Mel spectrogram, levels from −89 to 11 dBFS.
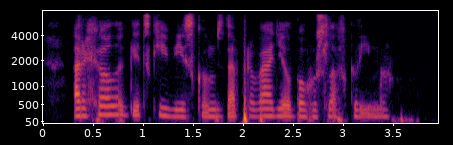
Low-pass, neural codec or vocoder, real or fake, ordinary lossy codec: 7.2 kHz; codec, 24 kHz, 6 kbps, HILCodec; fake; MP3, 48 kbps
